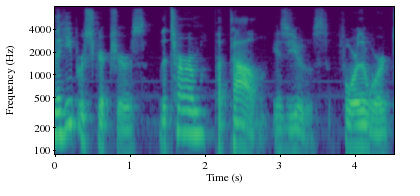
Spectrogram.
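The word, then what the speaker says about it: pathar: You'll notice it's spelled in English P-A-T-H-A-R, patal, but pronounced without the TH sound that's typically used in English. And this is because Hebrew has 2 different letters for T in our English language.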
